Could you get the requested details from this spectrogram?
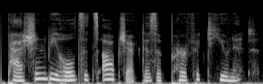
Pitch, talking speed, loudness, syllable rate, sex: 205 Hz, 180 wpm, -17 LUFS, 5.3 syllables/s, female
